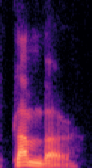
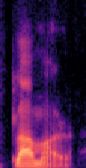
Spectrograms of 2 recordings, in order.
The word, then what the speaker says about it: plumber: crumb not crumb though many people have the chance to say this one is plumber no it is plumber i remember that when b is before m once again b is always silent this is one of the greatest phonetics rules for pronouncing it correctly then thumb not thumb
